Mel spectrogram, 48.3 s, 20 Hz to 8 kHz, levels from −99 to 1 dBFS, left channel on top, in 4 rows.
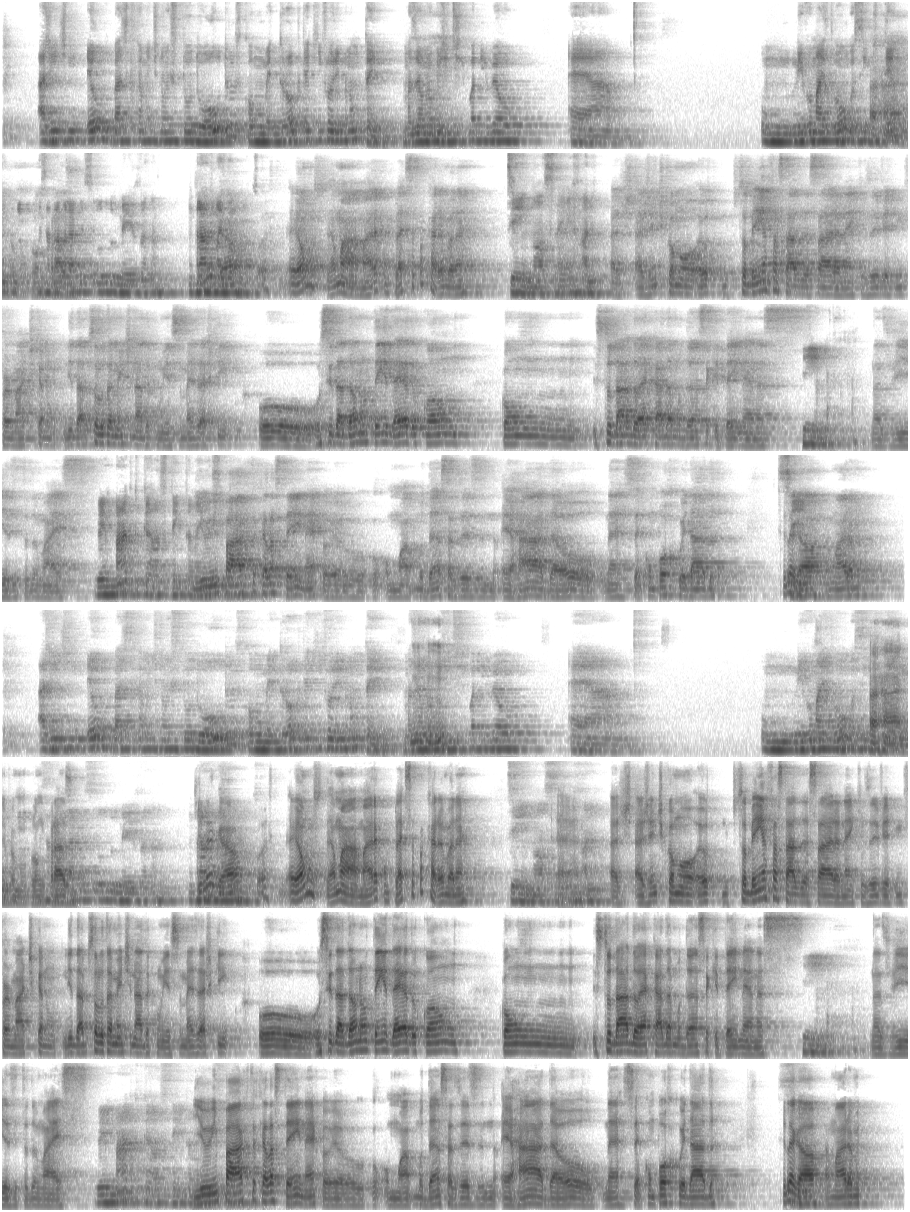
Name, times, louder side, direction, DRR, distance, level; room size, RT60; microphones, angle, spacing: voice 1, 0.5-6.9 7.5-8.3 10.1-12.2 12.5-14.2 14.6-15.2 18.8-20.0 34.8-35.6 37.5-39.4 46.6-47.0, left 2 dB, 55° left, 5 dB, 1.0 m, -36 dB
voice 2, 5.4-5.9 11.6-13.0 14.7-18.3 19.5-19.8 20.2-27.2 27.6-30.2 30.8-34.8 35.7-37.4 38.8-45.8 46.7-47.7, right 6 dB, 85° right, 10 dB, 0.4 m, -32 dB
13.5 x 6.3 x 4.4 m, 1.2 s
head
